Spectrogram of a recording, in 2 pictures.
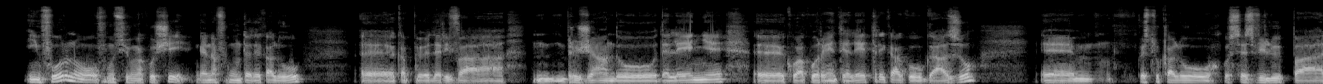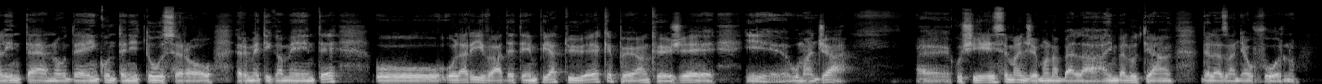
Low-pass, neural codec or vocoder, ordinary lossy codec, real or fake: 19.8 kHz; vocoder, 44.1 kHz, 128 mel bands every 512 samples, BigVGAN v2; AAC, 48 kbps; fake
